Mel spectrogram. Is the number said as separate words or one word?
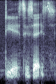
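one word. It is said as one merged word. "That's all one word"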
